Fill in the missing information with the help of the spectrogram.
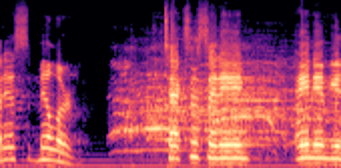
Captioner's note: audience cheering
